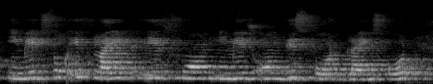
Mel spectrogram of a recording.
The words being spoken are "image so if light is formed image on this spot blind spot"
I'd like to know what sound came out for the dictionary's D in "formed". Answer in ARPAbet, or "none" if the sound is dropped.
none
